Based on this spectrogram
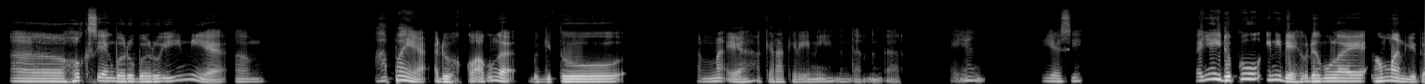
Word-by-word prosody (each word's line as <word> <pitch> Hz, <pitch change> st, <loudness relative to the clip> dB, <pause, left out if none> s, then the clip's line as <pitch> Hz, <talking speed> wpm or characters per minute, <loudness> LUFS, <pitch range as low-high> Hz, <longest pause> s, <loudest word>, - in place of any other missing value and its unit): eee, 140 Hz, -1 st, 0 dB
hoax 165 Hz, +2 st, 0 dB
yang 150 Hz, -, +1 dB
baru-baru 135 Hz, -1 st, +2 dB
ini 170 Hz, -, -3 dB
ya 100 Hz, -, -1 dB, 0.2 s
mmm, 130 Hz, 0 st, -8 dB, 1.1 s
Apa 165 Hz, +6 st, -4 dB
ya, 145 Hz, -9 st, +3 dB, 0.2 s
aduh, 125 Hz, -3 st, +3 dB
kok -, -, -2 dB
aku -, -, -3 dB
nggak 145 Hz, -4 st, +3 dB, 0.2 s
begitu 125 Hz, +2 st, -4 dB, 1.3 s
kena 140 Hz, +2 st, -5 dB
ya, 120 Hz, -, -1 dB, 0.2 s
akhir-akhir 125 Hz, -2 st, -7 dB
ini. 120 Hz, -, -5 dB, 0.2 s
Bentar 120 Hz, -3 st, -12 dB
bentar 105 Hz, -4 st, -12 dB, 0.5 s
kayaknya 90 Hz, +3 st, -10 dB, 0.7 s
iya 145 Hz, -2 st, -5 dB
sih. 155 Hz, +2 st, -10 dB, 1.1 s
Kayaknya 210 Hz, +8 st, 0 dB
hidupku 250 Hz, +7 st, +3 dB
ini 210 Hz, 0 st, 0 dB
deh, 135 Hz, -9 st, +3 dB
udah 145 Hz, 0 st, +3 dB
mulai 150 Hz, 0 st, +3 dB, 0.2 s
aman 160 Hz, +3 st, +2 dB
gitu. 120 Hz, 0 st, -2 dB
140 Hz, 130 wpm, -19 LUFS, 130-155 Hz, 1.3 s, ya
